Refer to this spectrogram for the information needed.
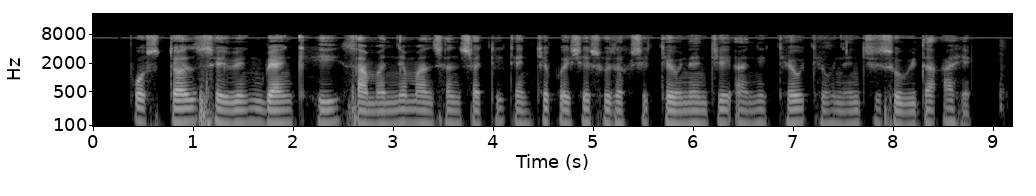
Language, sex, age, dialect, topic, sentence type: Marathi, male, 18-24, Northern Konkan, banking, statement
